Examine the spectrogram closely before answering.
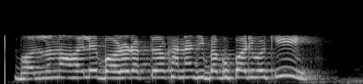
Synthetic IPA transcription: bʱɔlːɔnɔɦojlebɔɽɔɾɔk̚t̪ɔɾɔkʰanad͡ʒibak̬upɔɽibɔki

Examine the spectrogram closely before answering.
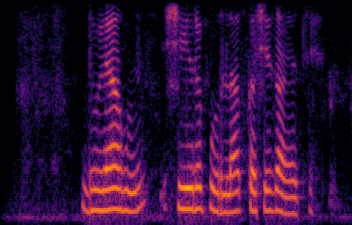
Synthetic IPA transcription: d̪ʱoɭjaɦuːnɕiɾəpuɾlakəɕed͡zajat͡se

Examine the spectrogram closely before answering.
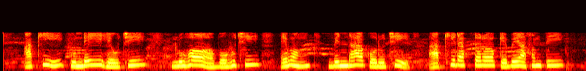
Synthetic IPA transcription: akʰikuɳɖejɦewt͡ʃʰi | luɦɔboɦut͡ʃʰi | ebɔŋbind̪ʱakɔɾut͡ʃʰiakʰiɖak̚ʈɔɾɔkebeasɔnt̪i

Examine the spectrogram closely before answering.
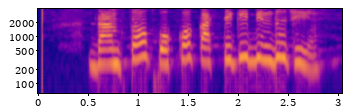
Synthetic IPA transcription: d̪ant̪ɔpokːɔkaʈːik̬ibind̪ʱut͡ɕʰi

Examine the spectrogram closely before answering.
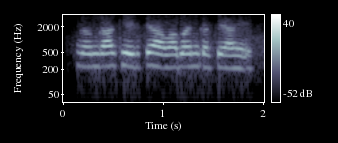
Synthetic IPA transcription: ɡəŋɡʱakʰeɽt͡seɦaʋamankəseaɦe

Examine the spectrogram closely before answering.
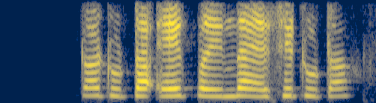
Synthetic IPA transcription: uʈaʈuːʈaʔeːk̚pəɾĩnd̪aeːsiʈuːʈa

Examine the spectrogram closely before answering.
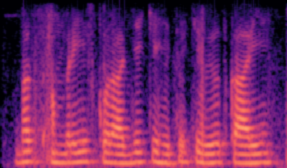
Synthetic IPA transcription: bʱɐkt̪ɐmɾeːskoɾaːd͡ʒjəkeɦɪt̪ekiʋɪɾʊd̪ʱkaːɾjẽ

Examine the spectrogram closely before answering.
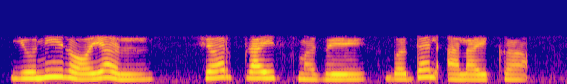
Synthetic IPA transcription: juniɾɔjəl | ɕəɾpɾaisməd̪ʱebəd̪əlalajka

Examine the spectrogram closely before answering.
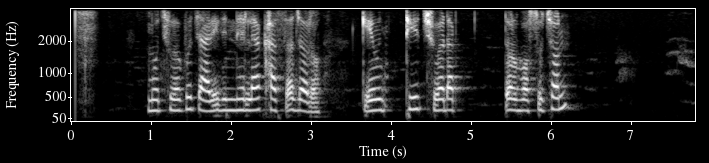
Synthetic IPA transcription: mot͡ɕʰuakut͡ɕaɾid̪inɦelakʰasa̰d͡ʑɔɾɔ | kewʈʰit͡ɕʰueɖak̚ | t̪ɔɾbɔsut͡ɕʰɔn

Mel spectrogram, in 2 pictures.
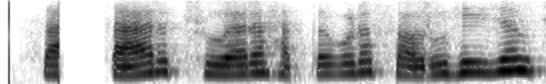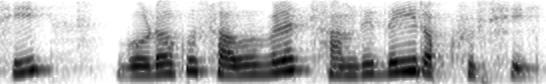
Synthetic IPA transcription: s | saɾɔt͡ʃʰuaɾɔɦat̪ɔɡoɽɔsɔɾuɦejd͡ʒawt͡ʃʰi | ɡoɽɔkusɔbubeɭet͡ʃʰɔnd̪id̪ejɾɔkʰut͡ʃʰi

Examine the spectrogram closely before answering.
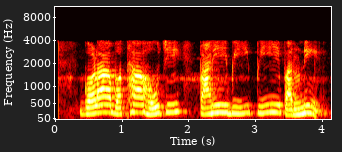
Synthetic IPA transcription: ɡɔɭabɔt̪ʰaɦowt͡ʃʰipaɽ̃ibipiːpaɾuni

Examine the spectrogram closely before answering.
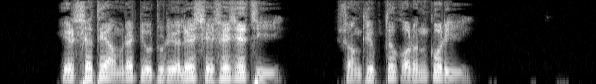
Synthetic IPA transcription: eɾʃat̪ʰeamɾaʈjuʈoɾialeɾʃeʃ̬eʃ̬et͡ɕʰi | ʃɔŋkʰɾip̚t̪okɔɾonkoɾi

